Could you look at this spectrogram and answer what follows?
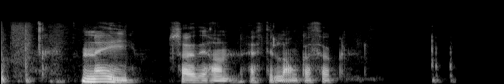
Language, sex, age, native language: Icelandic, male, 20-29, Icelandic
